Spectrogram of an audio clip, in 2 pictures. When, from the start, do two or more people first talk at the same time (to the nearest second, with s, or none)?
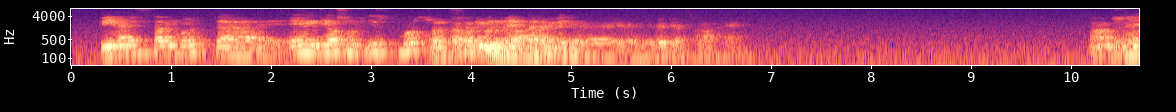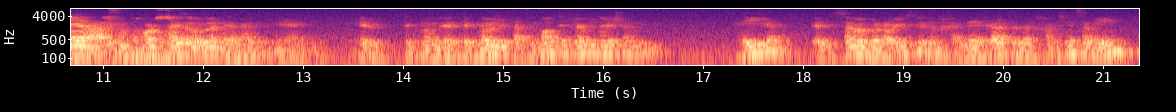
4 s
